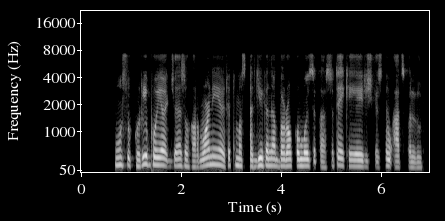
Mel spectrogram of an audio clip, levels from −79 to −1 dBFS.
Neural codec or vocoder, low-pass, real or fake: codec, 16 kHz, 1 kbps, X-Codec, HuBERT features, trained on balanced general audio; 7.2 kHz; fake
